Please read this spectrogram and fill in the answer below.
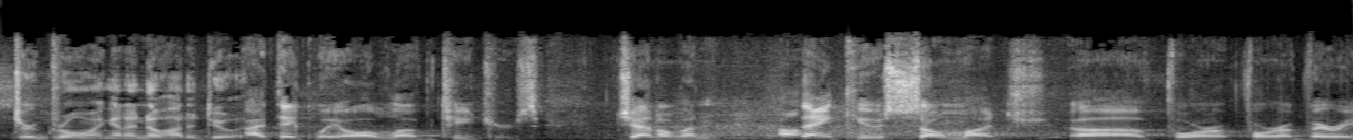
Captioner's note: laughter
